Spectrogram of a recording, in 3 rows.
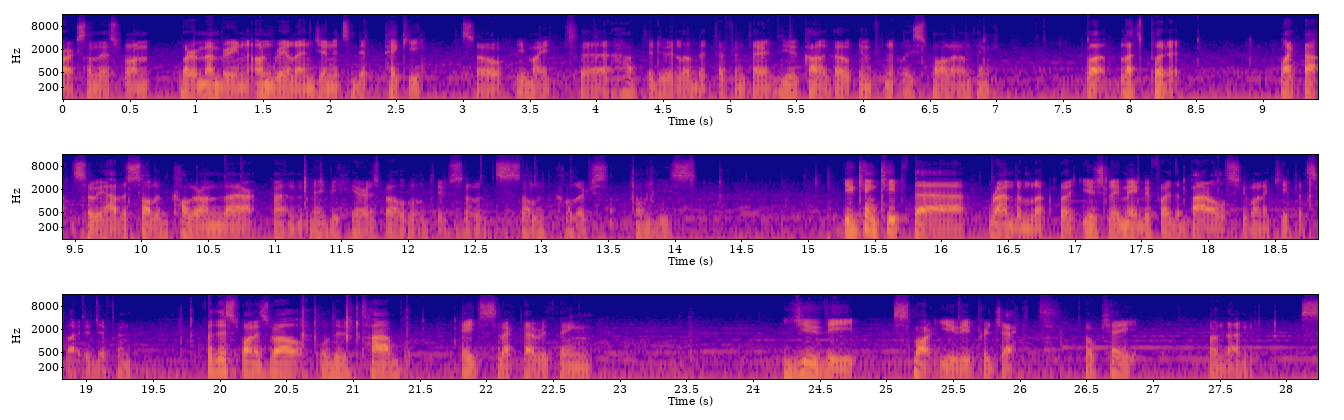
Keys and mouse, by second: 0.5 g, 5.0 click, 6.1 middle click, 7.3 middle click, 8.2 middle click, 9.1 middle click, 10.9 l, 11.5 middle click, 12.2 click, 12.6 click, 13.0 click, 13.4 Tab, 13.7 click, 13.9 Tab, 14.2 click, 14.9 l, 15.5 Tab, 16.5 middle click, 17.1 middle click, 17.7 middle click, 18.4 Tab, 18.6 click, 19.4 Tab, 19.7 click, 20.3 Tab, 20.6 a, 21.2 shift+middle click, 24.2-26.1 drag, 27.4 s.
